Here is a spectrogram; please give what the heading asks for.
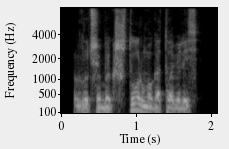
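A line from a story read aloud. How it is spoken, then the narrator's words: Grumbling chief. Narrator (Russian): проворчал вождь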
